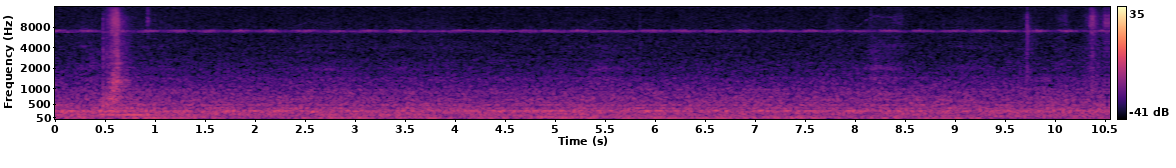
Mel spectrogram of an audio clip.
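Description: A brush scrapes softly against canvas.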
